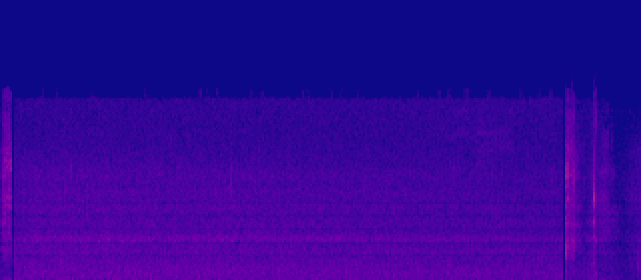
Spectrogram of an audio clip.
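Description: Steady, even hiss of outdoor ambient noise with no distinct events, followed by a couple of short clicks near the end.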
